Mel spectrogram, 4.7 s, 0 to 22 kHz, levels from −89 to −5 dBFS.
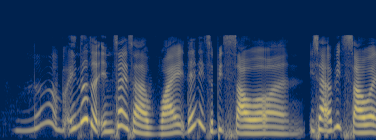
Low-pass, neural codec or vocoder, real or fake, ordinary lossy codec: none; none; real; none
